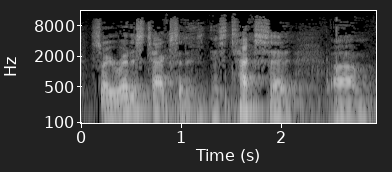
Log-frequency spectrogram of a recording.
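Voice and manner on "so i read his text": ordinary delivery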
